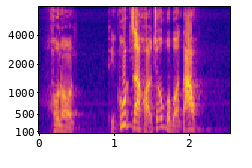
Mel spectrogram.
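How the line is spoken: Shouted. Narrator (Vietnamese): Họ nhìn bác cổ mà quát

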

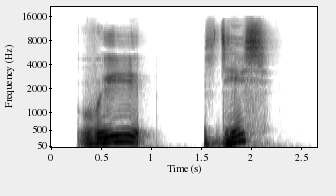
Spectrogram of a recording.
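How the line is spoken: Hoarse voice. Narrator (Russian): охрипшим голосом проговорил он

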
